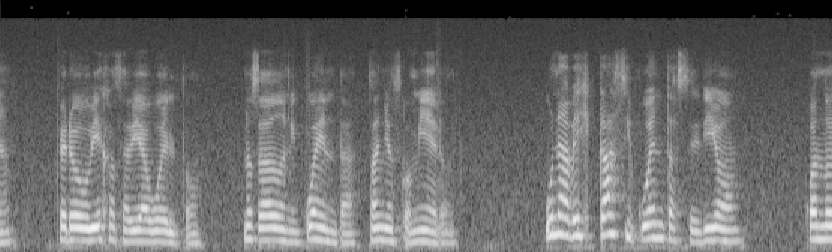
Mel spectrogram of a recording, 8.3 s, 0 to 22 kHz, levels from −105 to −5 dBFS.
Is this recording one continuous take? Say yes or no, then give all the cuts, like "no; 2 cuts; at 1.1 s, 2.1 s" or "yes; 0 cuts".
no; 3 cuts; at 2.6 s, 3.7 s, 4.0 s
